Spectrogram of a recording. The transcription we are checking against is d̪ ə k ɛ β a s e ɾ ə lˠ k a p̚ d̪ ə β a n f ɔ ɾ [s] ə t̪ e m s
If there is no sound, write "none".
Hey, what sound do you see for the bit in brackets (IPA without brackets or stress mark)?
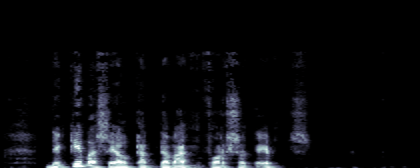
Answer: s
